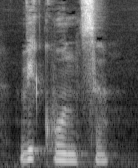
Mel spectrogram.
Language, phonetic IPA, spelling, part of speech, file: Ukrainian, [ʋʲiˈkɔnt͡se], віконце, noun, Uk-віконце.ogg
- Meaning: diminutive of вікно́ (viknó): a small window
